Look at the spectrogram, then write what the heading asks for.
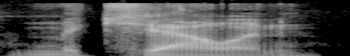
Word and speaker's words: McCowan: Uh, I have many different reiterations of my last name, but the proper pronunciation is McCowan.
